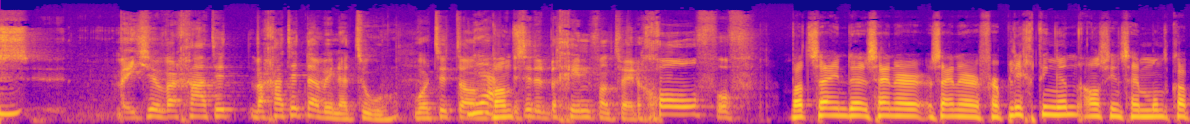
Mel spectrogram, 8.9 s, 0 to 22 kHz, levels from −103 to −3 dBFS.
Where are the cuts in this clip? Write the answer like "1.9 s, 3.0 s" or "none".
none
